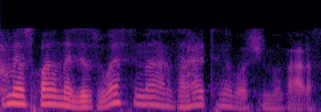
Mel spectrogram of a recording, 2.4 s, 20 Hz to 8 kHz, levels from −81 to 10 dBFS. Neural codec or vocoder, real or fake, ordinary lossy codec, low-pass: codec, 16 kHz in and 24 kHz out, 0.6 kbps, FocalCodec, streaming, 2048 codes; fake; AAC, 16 kbps; 7.2 kHz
